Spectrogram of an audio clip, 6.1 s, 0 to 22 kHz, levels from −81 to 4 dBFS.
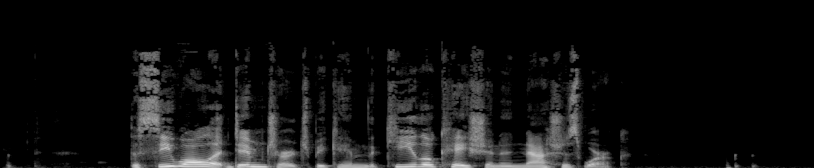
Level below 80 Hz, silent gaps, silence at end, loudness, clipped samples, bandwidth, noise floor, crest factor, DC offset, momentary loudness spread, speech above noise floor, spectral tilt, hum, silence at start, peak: -58 dBFS; none; 0.6 s; -19 LUFS; under 0.1%; 16 kHz; -74 dBFS; 18 dB; under 0.1%; 14 LU; 56 dB; -4.5 dB/octave; none; 1 s; -2 dBFS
